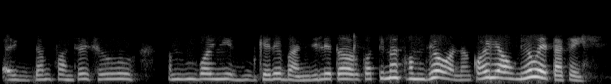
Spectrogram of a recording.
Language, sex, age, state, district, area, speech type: Nepali, female, 30-45, West Bengal, Kalimpong, rural, conversation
